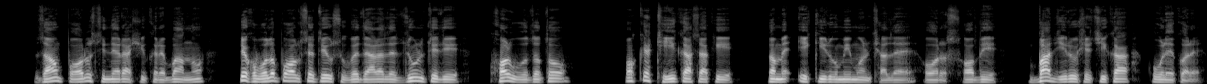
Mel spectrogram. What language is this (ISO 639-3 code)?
kfx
